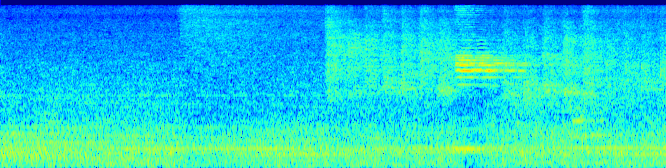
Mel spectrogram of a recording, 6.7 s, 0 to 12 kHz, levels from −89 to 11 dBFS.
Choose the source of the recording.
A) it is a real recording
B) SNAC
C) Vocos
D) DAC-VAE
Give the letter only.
A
